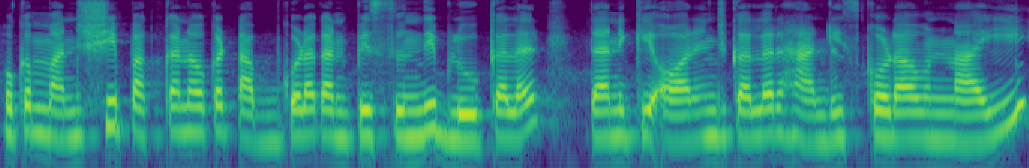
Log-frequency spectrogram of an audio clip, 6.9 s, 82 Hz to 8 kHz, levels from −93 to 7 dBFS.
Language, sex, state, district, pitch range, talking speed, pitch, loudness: Telugu, female, Telangana, Hyderabad, 185-210 Hz, 130 wpm, 195 Hz, -13 LUFS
